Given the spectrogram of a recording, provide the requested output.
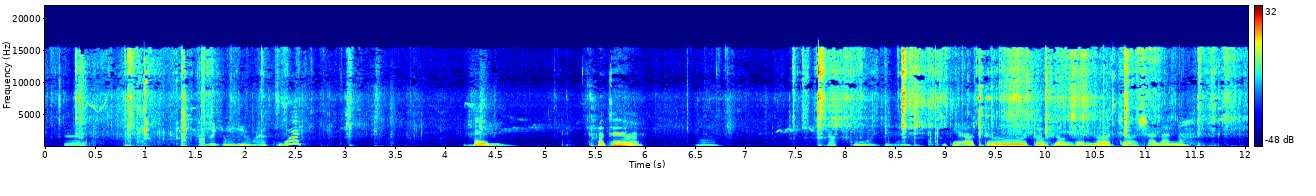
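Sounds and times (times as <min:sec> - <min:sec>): digging tool striking ground: 0:00.2 - 0:02.0, 0:07.5 - 0:12.0.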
